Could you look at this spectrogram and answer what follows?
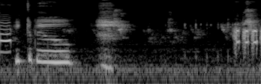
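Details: Cockatiel kept as a pet, playing peekaboo indoors: short chirps, then a sustained whistled tone, a breathy sound, and a pair of higher whistles at the end.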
